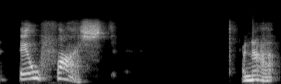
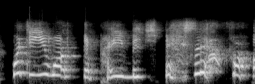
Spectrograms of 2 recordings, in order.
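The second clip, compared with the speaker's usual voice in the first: squeaky-high question through laughter; trying to stay in character while laughing; cracking up; 10 semitones higher than usual. Acted. Council woman asking about pavement space, cracking up with laughter.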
